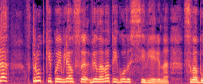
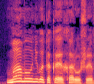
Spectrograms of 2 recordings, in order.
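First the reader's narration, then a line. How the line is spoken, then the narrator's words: Heavy sigh. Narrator (Russian): вздохнул тяжко Ливан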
